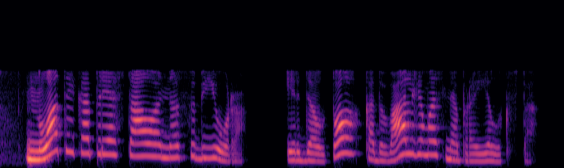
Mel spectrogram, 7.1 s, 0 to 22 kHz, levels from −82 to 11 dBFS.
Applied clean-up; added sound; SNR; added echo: none; none; none; none.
